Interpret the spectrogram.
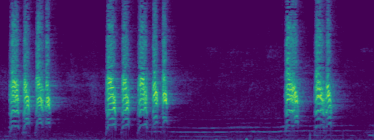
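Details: Greater green leafbird singing with harsh, rapid rattling bursts of three to four notes, repeated after short gaps, with a faint steady whistle running underneath.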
